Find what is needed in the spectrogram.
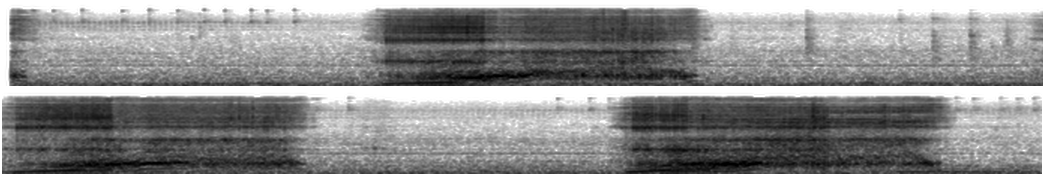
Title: Snoring ngáy ngủ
